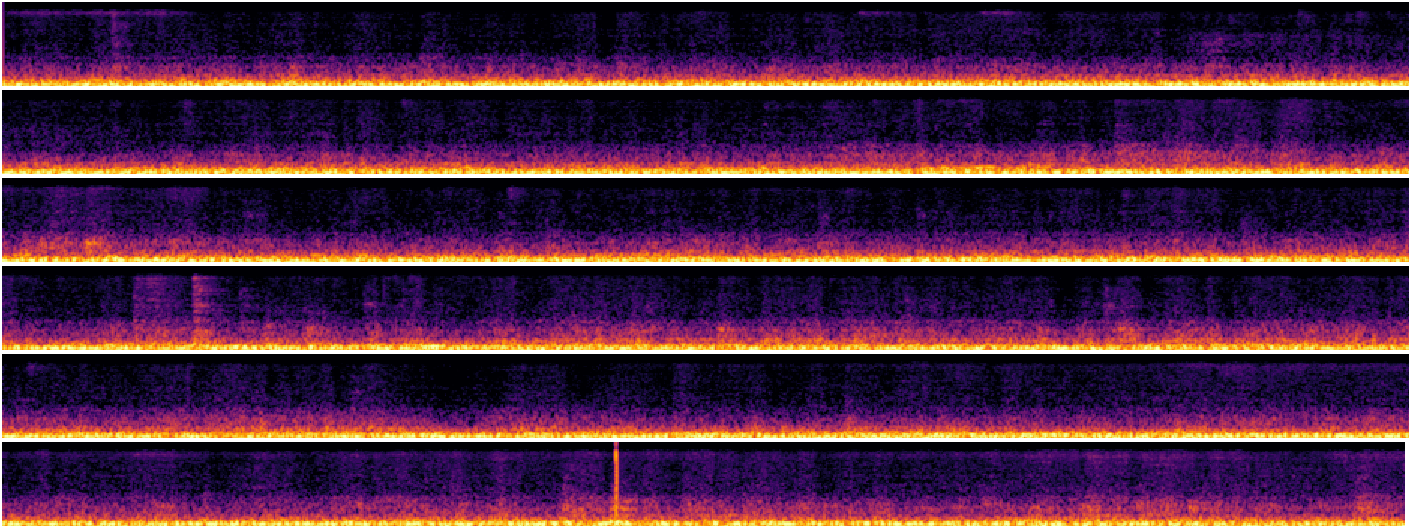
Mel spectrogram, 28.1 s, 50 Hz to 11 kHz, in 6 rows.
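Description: Berlin S-Bahn BR 485 electric train running at speed, heard from inside the car as a steady, heavy low rumble of wheels on rails. A single sharp click comes near the end.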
